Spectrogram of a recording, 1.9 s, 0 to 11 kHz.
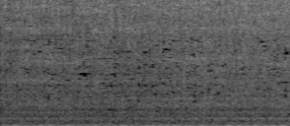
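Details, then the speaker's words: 1957 Ford Thunderbird after new exhaust, Pertronix electronic ignition, new coil and a tuned rebuilt carburetor: deep, even idle with no misses; a known power brake booster vacuum leak still causes a stumble when braking at a stop. "see how much nicer the engine smooth the engine's running these days compared to what it"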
